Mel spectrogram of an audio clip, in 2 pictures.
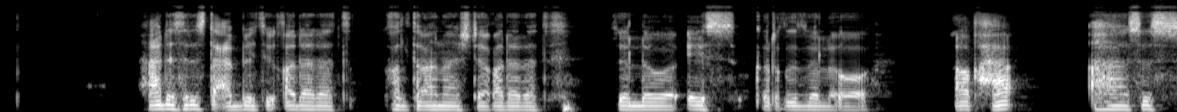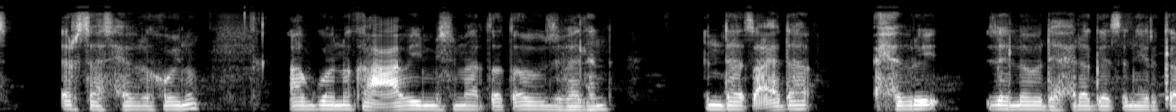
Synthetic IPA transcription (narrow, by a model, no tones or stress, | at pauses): ħad̪ɐsɐlɐst̪ʰɐʕabɐt̪ʰikʼɐd̪ad̪at̪ | kʰɐlt̪ʰɐanaʃt̪ʰakʼɐd̪ad̪at̪ | z̥ɐlːɐwoʔeskʼɨɾt͡s̪ʼizɐlːɐ̰wo | ʔakʼħa | hasɐs | ʔɨɾsasħɨβɾikʰo̞jnuʔaβɡo̞nɐkʰa̰βʕa̰βimɨsmaɾt̪ʼɐt̪ʼɐβuzɨβɐlhɨn | ʔɨnd̪at͡sʼa̰ʕd̪a | ħɨβɾi | zɐlːɐwod̪ɨħɾɐɡɐt͡sʼɨnjɪɾɨkːɐβ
